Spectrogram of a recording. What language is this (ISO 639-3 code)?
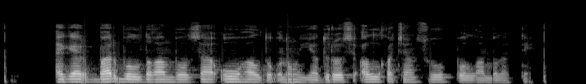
uig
